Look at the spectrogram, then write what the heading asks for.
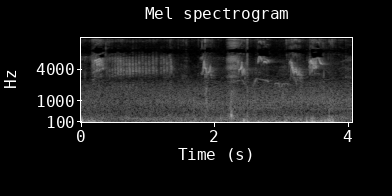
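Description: Close chewing and mouth sounds of someone eating, heard as soft, uneven low thuds, while small birds chirp several times in the background.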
